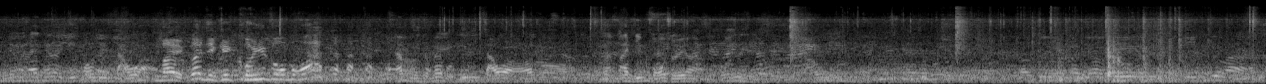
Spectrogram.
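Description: A large bonfire crackles.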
